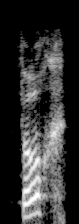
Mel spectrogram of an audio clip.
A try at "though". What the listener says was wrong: okay, the GH is silent. The word is though.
